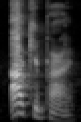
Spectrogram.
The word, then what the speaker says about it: occupy: word we got occupy occupy has one two three ah q pi occupy three syllables making emphasis on the second syllable the accent is on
